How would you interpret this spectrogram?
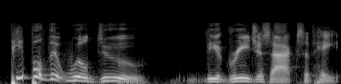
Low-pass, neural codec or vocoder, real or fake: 7.2 kHz; none; real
